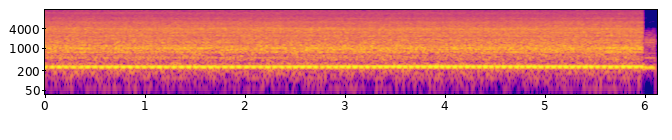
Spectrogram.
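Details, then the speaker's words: Mac Pro 1,1/2,1 with 48GB of 8GB DIMMs during a benchmark: loud steady unvarying fan rush, fans maxed out with no custom fan curves set, though temperatures are a few degrees cooler. "we're ramping up more they're still rampant and the temperatures are still a few degrees cooler the fan to match the fans are maxed out"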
